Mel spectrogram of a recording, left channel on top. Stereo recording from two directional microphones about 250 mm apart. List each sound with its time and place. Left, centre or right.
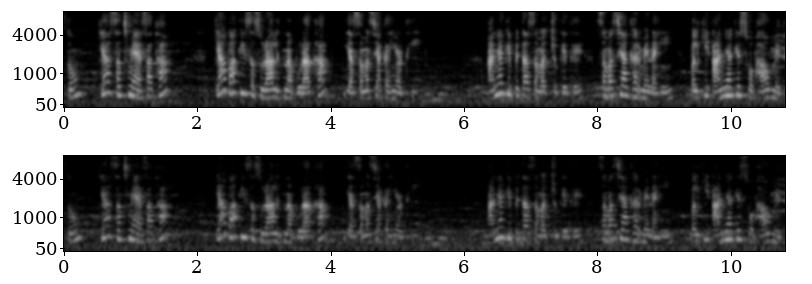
0.5 s a woman's voice: left
6.3 s a woman's voice: left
